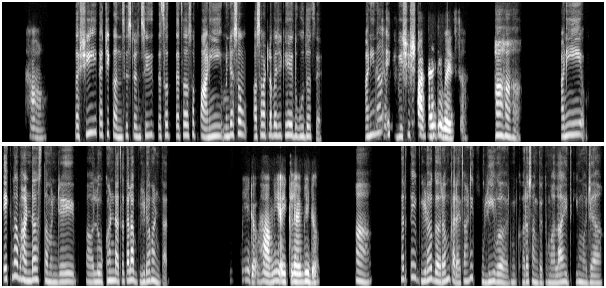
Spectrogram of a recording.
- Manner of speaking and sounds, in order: unintelligible speech; other background noise
- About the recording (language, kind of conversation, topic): Marathi, podcast, लहानपणीची आठवण जागवणारे कोणते खाद्यपदार्थ तुम्हाला लगेच आठवतात?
